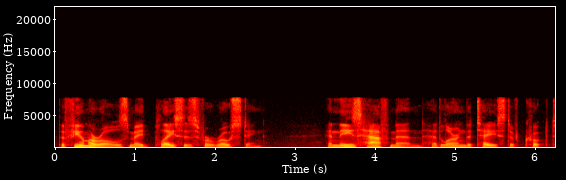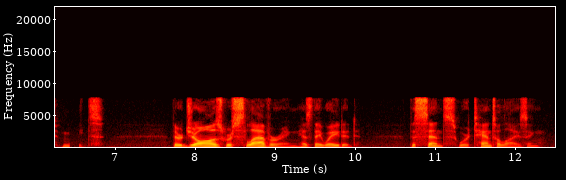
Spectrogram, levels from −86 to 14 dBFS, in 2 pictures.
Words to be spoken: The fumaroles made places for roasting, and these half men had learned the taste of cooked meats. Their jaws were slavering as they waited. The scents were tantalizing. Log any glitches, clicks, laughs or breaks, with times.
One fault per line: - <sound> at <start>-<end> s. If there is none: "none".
- dropout at 6.4-6.6 s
